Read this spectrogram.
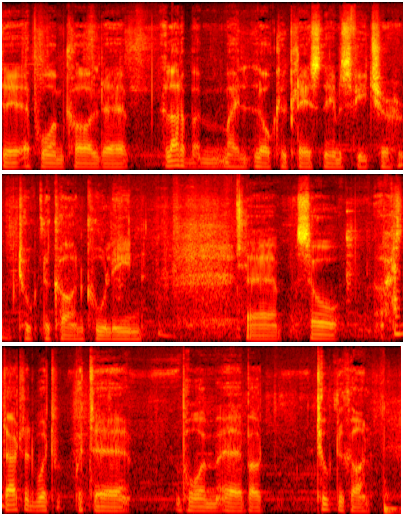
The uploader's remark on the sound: live from Nualas in Tuamgraney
